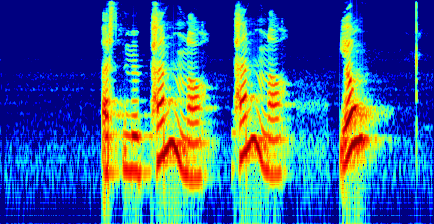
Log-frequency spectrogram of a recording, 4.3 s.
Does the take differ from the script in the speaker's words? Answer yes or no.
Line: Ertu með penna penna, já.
no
